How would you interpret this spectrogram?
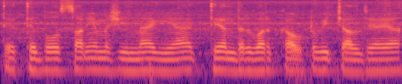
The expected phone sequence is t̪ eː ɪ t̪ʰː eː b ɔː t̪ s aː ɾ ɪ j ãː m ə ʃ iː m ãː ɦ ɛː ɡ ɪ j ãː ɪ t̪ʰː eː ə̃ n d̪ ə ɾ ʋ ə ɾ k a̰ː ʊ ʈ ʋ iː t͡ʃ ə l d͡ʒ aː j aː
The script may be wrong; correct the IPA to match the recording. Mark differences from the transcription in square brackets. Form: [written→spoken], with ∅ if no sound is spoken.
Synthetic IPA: t̪ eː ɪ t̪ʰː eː b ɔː t̪ s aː ɾ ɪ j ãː m ə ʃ iː [m→n] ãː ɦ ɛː ɡ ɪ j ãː ɪ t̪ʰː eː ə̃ n d̪ ə ɾ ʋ ə ɾ k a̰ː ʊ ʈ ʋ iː t͡ʃ ə l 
